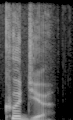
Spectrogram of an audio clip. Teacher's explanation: When a word ending in a D sound meets a word starting with a Y sound, they crash together and make a J sound. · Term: connected speech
